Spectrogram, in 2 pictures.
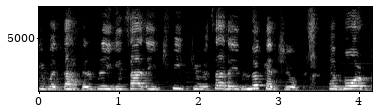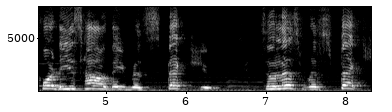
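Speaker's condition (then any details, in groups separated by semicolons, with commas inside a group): Spastic cerebral palsy; spastic quadriplegic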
